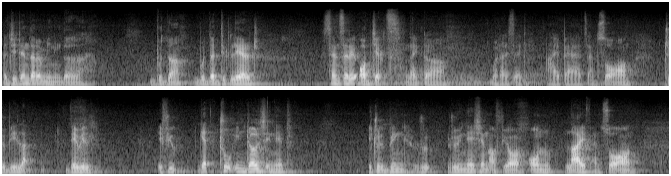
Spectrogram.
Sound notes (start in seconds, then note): none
